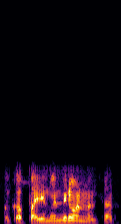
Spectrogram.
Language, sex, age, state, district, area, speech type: Telugu, male, 18-30, Telangana, Bhadradri Kothagudem, urban, conversation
